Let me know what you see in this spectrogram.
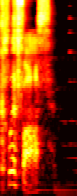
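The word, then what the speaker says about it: Qliphoth: It's pronounced Cliffoth.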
